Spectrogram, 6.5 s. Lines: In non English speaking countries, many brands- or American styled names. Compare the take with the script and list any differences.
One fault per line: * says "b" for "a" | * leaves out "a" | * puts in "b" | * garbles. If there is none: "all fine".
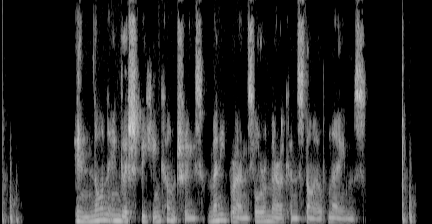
all fine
